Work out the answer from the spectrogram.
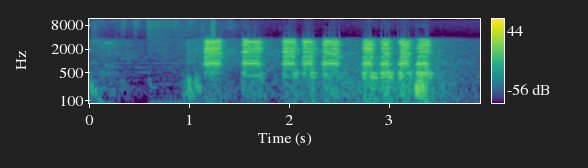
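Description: A car horn toots at a red light on a city avenue in a rapid string of many short, bright honks with an uneven rhythm, fairly loud against quiet traffic.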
